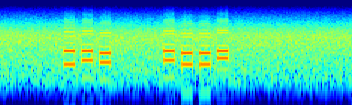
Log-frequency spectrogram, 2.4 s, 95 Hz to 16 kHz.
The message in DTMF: 284 8110

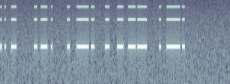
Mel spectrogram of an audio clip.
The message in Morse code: none

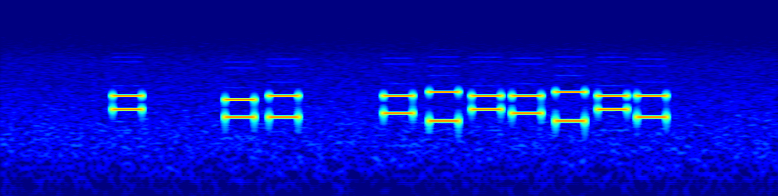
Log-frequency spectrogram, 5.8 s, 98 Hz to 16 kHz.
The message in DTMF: 0 45 8308305

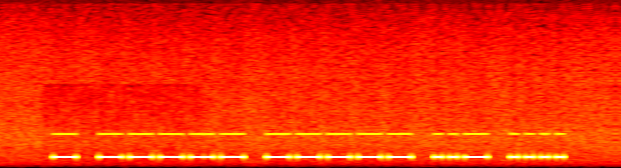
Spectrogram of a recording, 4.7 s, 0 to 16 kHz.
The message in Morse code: T00UH

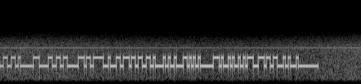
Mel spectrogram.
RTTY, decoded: … TU IK4HFZ CQ

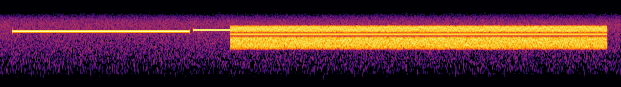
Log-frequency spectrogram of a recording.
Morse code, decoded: none

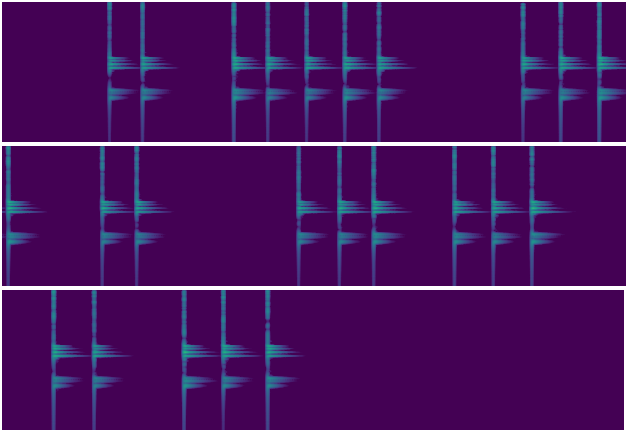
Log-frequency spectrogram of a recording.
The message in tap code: JRNH

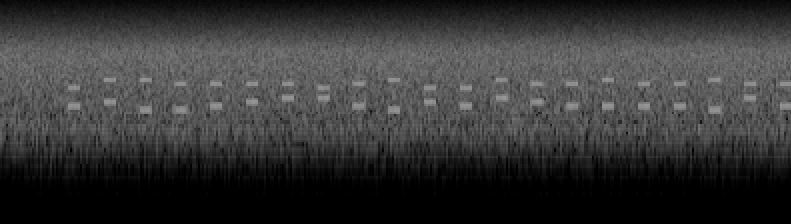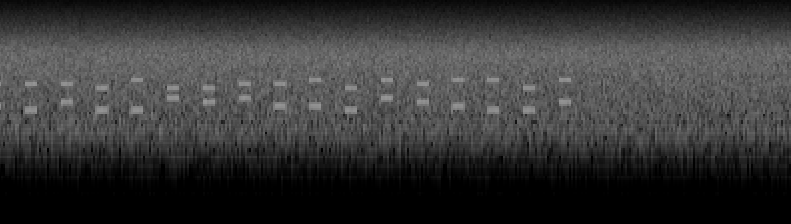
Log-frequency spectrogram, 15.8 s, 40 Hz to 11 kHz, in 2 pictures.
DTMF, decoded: 4932580*5374#856553052813*70561#86319

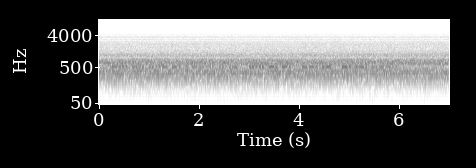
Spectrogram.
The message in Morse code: BD4NE/4 5NN GA NR?

